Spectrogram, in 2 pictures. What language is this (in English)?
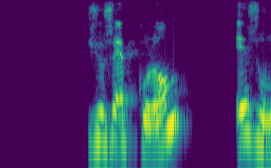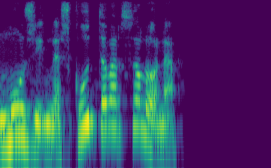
Catalan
